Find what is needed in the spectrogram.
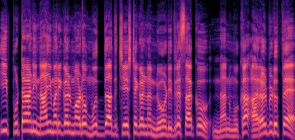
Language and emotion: Kannada, happy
